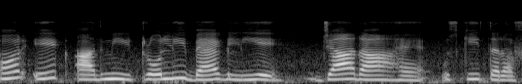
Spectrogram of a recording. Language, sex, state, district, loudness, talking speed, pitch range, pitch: Hindi, female, Chhattisgarh, Bilaspur, -17 LUFS, 135 wpm, 215-250 Hz, 230 Hz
